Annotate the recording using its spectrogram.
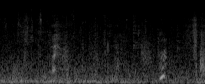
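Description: Footsteps crunch on stony ground.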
